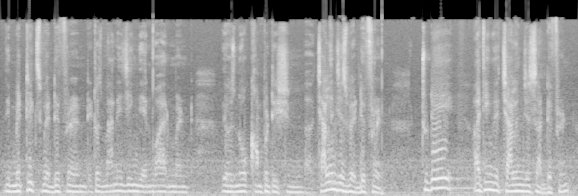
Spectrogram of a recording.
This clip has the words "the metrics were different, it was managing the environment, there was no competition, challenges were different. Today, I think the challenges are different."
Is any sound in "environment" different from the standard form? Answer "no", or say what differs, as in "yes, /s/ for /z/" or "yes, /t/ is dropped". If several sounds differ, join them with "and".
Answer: yes, /ɹ/ is dropped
